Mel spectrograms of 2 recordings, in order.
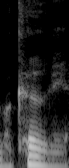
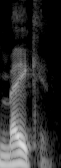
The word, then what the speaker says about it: Macon: I have no clue where McCoon is.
